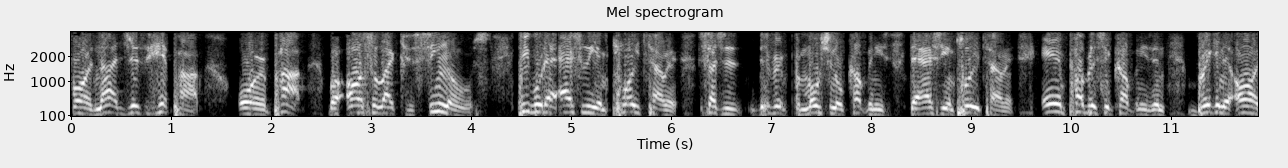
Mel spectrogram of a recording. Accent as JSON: {"language": "English", "town": "Atlantic City", "region": "New Jersey", "country": "United States", "tie": "born or raised there", "said": "the first city we're starting with is my hometown, Atlantic City, New Jersey."}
